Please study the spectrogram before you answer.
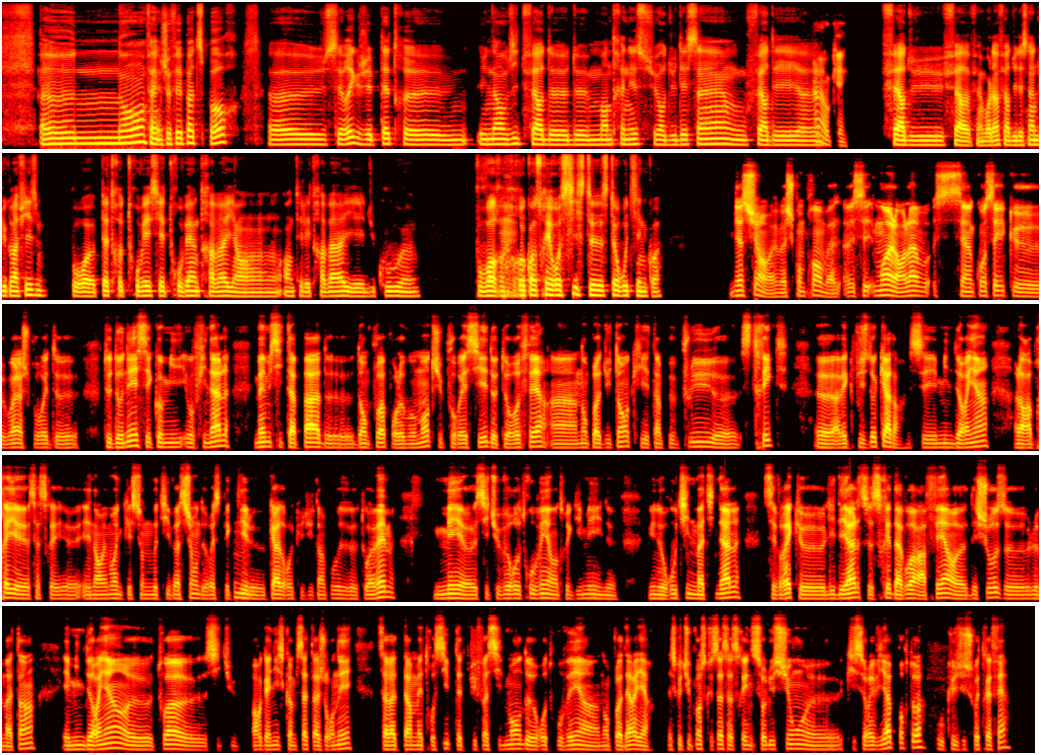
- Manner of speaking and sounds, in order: drawn out: "non"; stressed: "strict"
- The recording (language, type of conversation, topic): French, advice, Difficulté à créer une routine matinale stable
